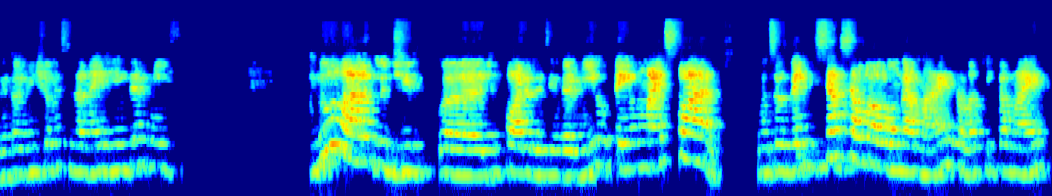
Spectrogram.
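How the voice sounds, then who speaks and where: A woman's voice: fairly high pitch, sharp tone. Teacher woman in an echoey classroom. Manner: explains step by step with frequent "tá?" and "ó". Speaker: biology teacher. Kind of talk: classroom lecture. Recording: echoey classroom, far from mic.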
